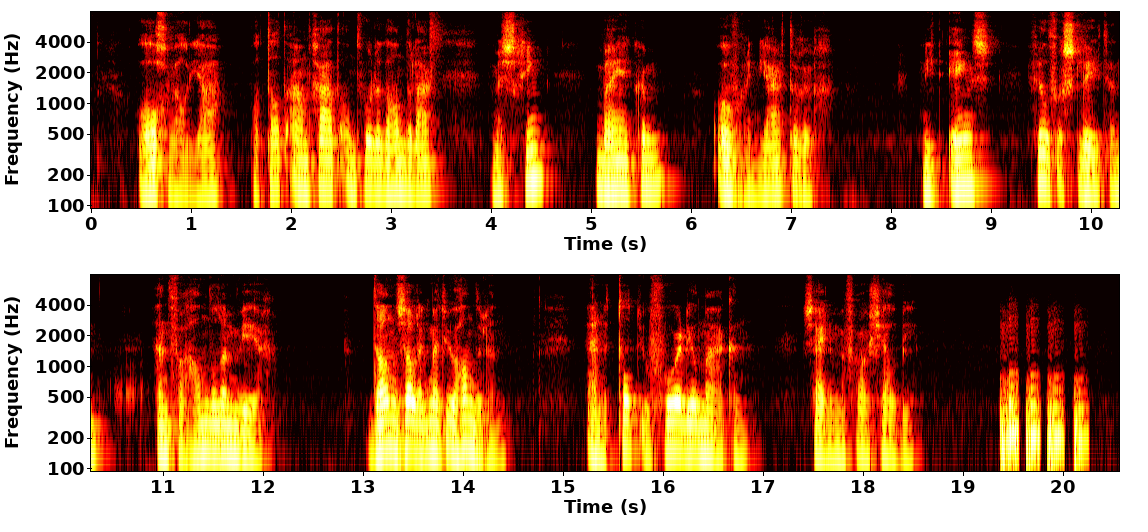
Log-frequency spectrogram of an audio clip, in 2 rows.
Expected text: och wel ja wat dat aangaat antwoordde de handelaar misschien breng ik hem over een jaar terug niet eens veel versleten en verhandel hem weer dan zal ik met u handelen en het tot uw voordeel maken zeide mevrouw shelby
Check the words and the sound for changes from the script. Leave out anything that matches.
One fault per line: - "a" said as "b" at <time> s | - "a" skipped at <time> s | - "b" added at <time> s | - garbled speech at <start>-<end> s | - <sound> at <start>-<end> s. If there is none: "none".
- laugh at 19.4-20.3 s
